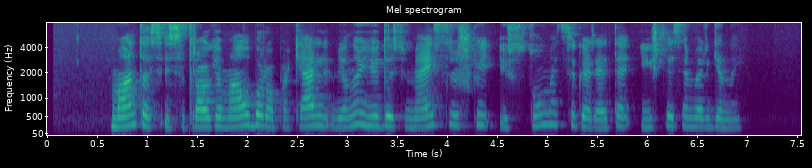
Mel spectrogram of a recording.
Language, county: Lithuanian, Kaunas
